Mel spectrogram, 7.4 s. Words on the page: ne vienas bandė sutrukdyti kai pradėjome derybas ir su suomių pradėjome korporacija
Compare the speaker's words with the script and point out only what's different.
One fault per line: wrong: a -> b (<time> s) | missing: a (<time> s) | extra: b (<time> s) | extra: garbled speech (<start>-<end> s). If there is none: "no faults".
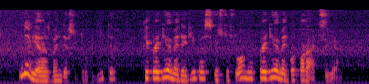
no faults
